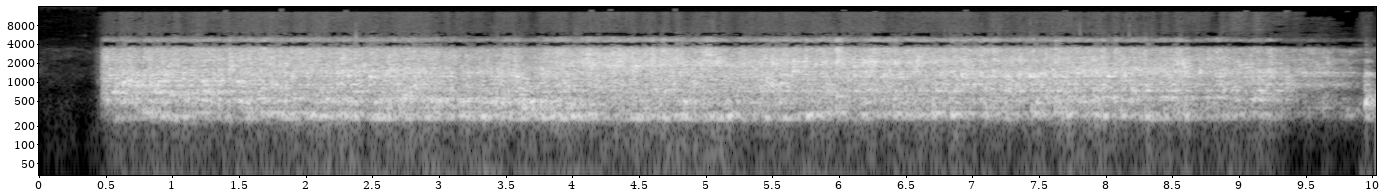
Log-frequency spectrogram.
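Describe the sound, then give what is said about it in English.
A toilet flushes loudly, a steady rushing roar of water that starts abruptly, holds for about nine seconds, then tapers off at the end. “The quickest way to check is by having you flush the toilet, sir.”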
